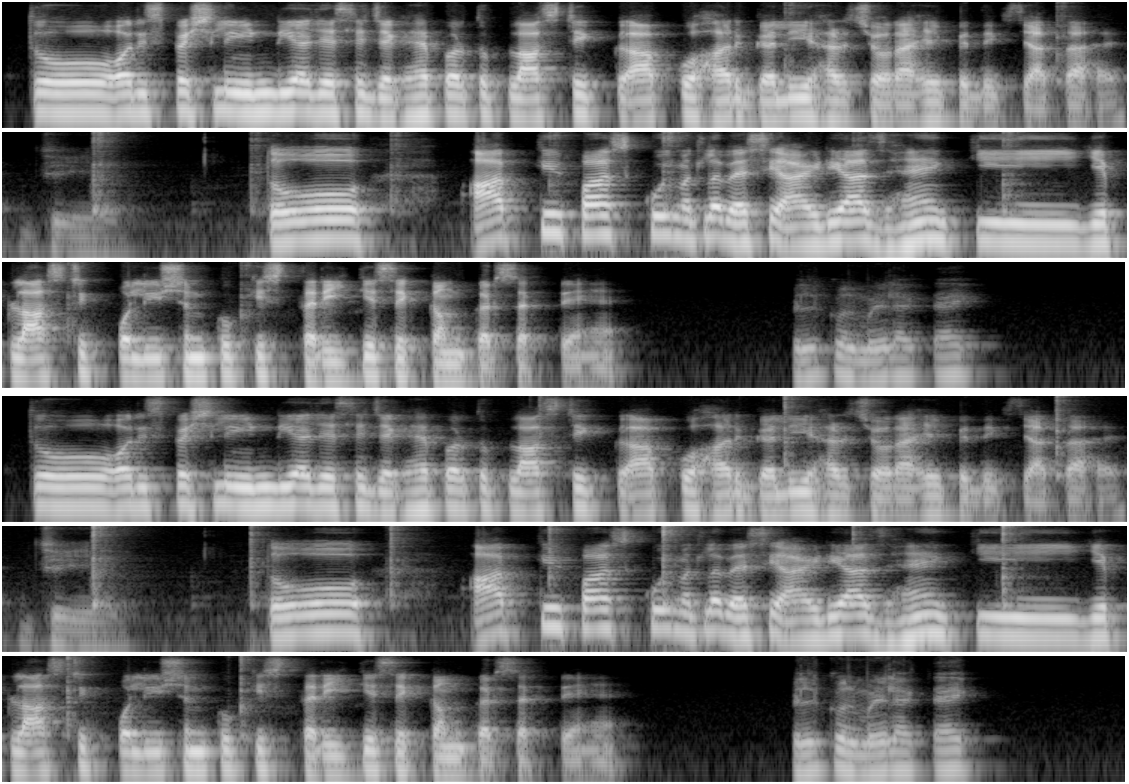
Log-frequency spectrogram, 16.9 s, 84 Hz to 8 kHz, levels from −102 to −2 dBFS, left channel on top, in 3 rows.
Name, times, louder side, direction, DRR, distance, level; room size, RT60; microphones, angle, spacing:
voice 1, 0.1-5.6 6.9-7.5 8.0-14.3, left 4 dB, 30° left, 0.4 m, -21 dB
sound 1, 2.0-12.7, right 6 dB, 85° right, 2.0 m, -47 dB
voice 2, 5.8-6.2 15.2-16.1, right 3 dB, 65° right, 0.6 m, -32 dB
11.0 x 8.4 x 2.8 m
head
